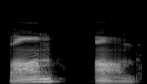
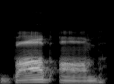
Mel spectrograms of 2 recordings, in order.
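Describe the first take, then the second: First: The first part sounds like 'bomb'. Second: The first part sounds like 'bob'. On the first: The speaker calls it wrong. "I might be wrong" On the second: The speaker calls it right. "I think you're right. I think it's Bob Omb"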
